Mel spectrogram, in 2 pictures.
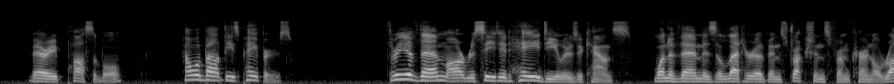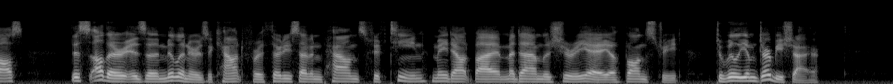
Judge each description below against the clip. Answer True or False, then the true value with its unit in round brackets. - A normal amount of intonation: True (4.2 semitones)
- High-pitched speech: False (135 Hz)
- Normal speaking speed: True (160 wpm)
